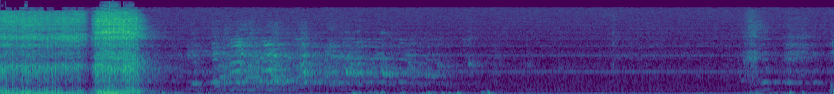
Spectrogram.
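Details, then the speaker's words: Imitated snore demonstrating the type that sounds on both breathing in and breathing out: loud rough snort on inhalation, another on exhalation, then quiet room sound. "Ah memang kalung ngorok itu kan ada tiga macam yakni dia ada orang yang tariknya Hai ada yang tarifnya Hai tadi Apa tariknya bunyi sekarang tariknya Diam lepasnya yang bunyi ini dua karunia yang berbeda ada yang double kadonya"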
